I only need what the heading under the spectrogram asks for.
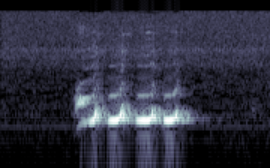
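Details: A babbler's call at morning, four coarse, nasal syllables in rapid sequence, level in pitch and equally loud, over a still, quiet background.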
